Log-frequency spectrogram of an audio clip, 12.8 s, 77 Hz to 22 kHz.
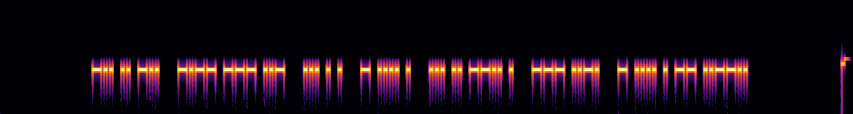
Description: Morse code, heard as a keyed tone, about 28 wpm, 700 Hz. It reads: DID YOU SEE THE SIZE OF THEM?
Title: Sentences from Top 1000 Words - Review Part 2 - 28wpm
